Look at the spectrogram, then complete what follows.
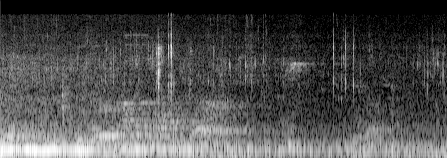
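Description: Seasoned tamarind and palm-sugar broth poured from a metal pot onto shredded mango in a plastic tub: a steady splashing pour that grows quieter as it goes. There are a couple of sharp clicks about two seconds in.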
